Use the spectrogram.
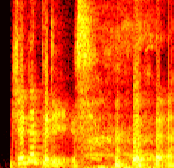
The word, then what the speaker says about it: Genipides: I love Miss Charlotte telling us the right way to pronounce it is Genipides.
